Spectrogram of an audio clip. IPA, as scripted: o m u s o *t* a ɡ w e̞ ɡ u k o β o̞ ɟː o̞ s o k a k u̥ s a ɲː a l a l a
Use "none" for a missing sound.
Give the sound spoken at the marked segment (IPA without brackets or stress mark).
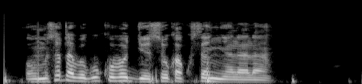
t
